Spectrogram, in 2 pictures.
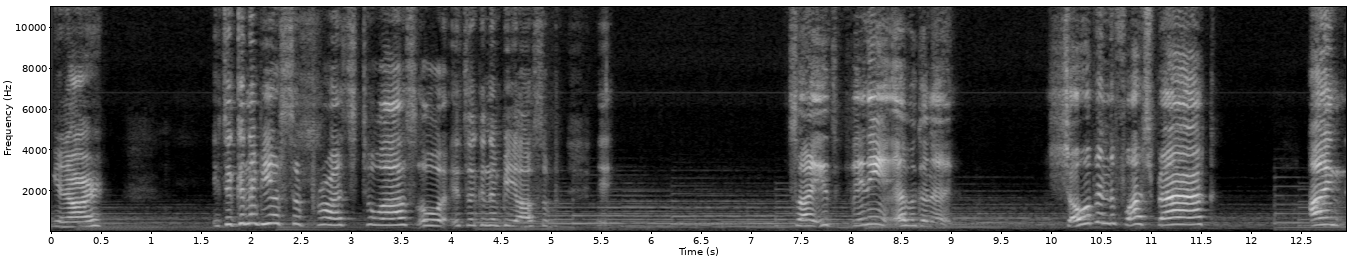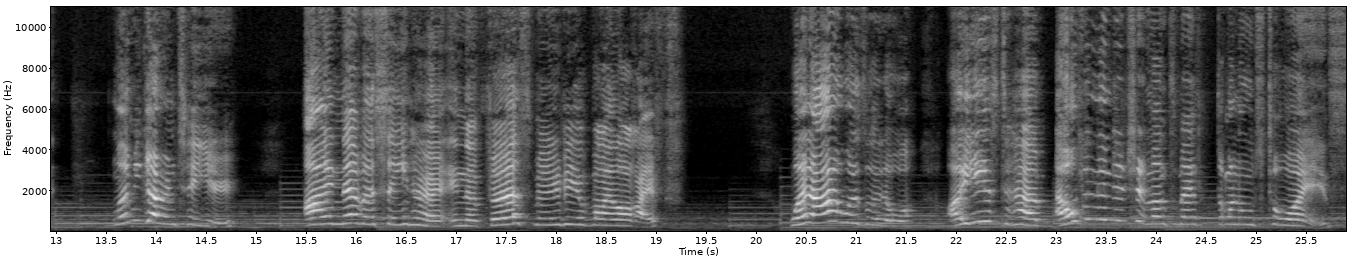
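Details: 25-year-old woman with cerebral palsy, real, speaking casually to camera: dysarthric speech in cerebral palsy.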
